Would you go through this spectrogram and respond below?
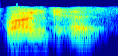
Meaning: A dry rattling sound heard during breathing, due to deposits in the bronchial tubes
- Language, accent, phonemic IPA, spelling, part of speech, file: English, US, /ˈɹɑŋ.kəs/, rhonchus, noun, En-us-rhonchus.ogg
